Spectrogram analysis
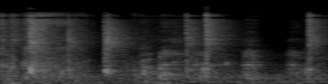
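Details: An Alaskan Malamute, asked if he wants to go to the farmer's market, answers in short, breathy whimpering 'talk', a string of rising and falling vocal bursts.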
